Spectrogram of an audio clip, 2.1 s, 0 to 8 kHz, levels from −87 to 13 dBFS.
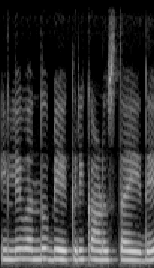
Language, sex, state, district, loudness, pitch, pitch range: Kannada, female, Karnataka, Bidar, -13 LUFS, 280 Hz, 270-290 Hz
